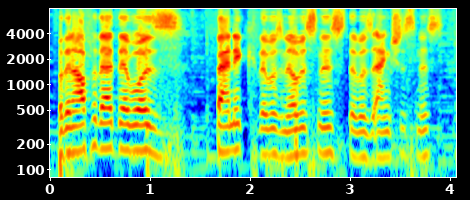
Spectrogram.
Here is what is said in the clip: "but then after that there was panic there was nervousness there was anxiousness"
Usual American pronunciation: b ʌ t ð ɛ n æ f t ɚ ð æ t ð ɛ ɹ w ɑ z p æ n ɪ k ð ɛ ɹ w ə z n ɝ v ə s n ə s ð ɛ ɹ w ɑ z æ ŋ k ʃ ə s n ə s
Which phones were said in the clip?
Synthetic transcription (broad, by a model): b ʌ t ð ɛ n æ f t ɚ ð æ t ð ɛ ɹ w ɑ z p æ n ɪ k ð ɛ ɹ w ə z n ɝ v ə s n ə s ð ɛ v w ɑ z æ ŋ k ʃ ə s n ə s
